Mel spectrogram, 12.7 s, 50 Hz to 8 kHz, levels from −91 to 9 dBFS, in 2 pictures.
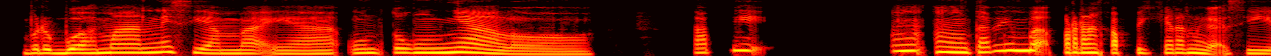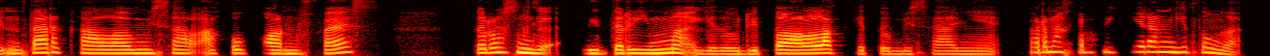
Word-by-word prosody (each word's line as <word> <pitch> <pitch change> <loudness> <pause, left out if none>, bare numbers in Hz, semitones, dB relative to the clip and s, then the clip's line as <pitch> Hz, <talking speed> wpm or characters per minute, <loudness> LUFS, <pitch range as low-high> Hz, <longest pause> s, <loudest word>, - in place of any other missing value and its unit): Berbuah 205 +1 +2
manis 235 +3 +2
ya, 200 -3 0
Mbak, 185 -1 -2
ya, 170 0 -3 0.2
untungnya 225 0 +3
loh. 150 -1 -4 0.5
Tapi 345 - -3 0.6
hmm, 275 -6 +4
tapi 255 +6 +1
Mbak 355 - +3
pernah 235 -1 +5
kepikiran 215 +1 -2
nggak 185 - -4
sih? 180 -2 -3
Entar 230 +6 +1
kalau 195 -2 +1
misal 195 0 -2
aku 195 +1 -5
confess, 190 +6 -1 0.5
terus 245 +3 +1
nggak 205 -4 +3
diterima 195 +2 +2
gitu, 160 -1 -2
ditolak, 190 +4 +3
gitu 155 -2 -7
misalnya. 155 -1 -7
Pernah 260 +1 +1
kepikiran 270 +2 -3
gitu 255 -1 -3
nggak? 150 - -6
205 Hz, 145 wpm, -22 LUFS, 185-240 Hz, 0.6 s, pernah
